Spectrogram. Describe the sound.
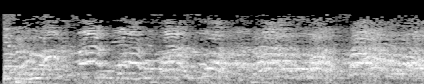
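Uproar of people gathered in a courtroom as a verdict is read, a loud, continuous wash of overlapping chatter and shouting voices with no pause.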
